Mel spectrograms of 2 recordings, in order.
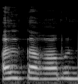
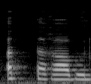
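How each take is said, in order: First: The L of the article is clearly pronounced. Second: The L is dropped and the T doubled. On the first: The speaker calls it wrong. "नहीं पढ़ेंगे" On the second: The speaker calls it right. "लाम साकिन स्किप हो जाएगा"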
